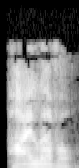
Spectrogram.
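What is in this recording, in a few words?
"high-level", American English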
